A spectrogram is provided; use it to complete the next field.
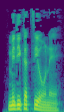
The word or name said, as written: medicazione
